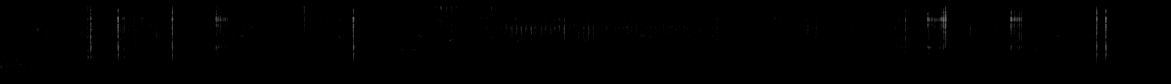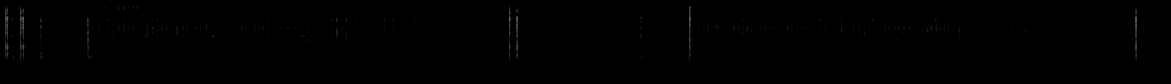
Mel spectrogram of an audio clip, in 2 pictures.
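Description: Guinea pig nibbling a treat: sharp, irregular crunching clicks, some in quick clusters, over a faint steady hiss.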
